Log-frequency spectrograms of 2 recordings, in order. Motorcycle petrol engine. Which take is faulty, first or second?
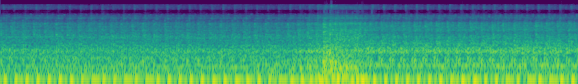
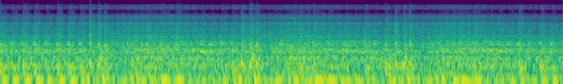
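second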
